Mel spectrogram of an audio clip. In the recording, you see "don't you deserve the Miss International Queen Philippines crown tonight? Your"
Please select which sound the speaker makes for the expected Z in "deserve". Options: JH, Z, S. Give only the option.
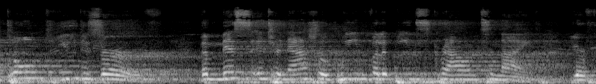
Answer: Z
